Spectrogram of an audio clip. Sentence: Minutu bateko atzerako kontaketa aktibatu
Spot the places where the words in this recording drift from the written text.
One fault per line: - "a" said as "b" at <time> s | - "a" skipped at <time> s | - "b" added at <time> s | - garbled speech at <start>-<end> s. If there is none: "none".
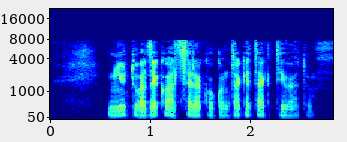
none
